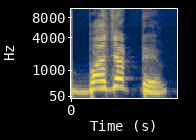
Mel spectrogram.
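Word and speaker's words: budget: बी यू डी जी ई टी बजट। यहां पर भी डी साइलेंट है।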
